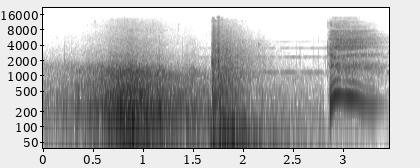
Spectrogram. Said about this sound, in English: Who closed that door? This thing is made out of solid steel.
